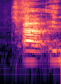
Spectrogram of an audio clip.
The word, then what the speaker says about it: y: So the y in French is pronounced as I when it's used as a word, not to be confused with the letter y, y in the alphabet.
